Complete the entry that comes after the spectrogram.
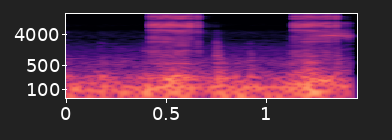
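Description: A power driver whirs in two short bursts, sinking a screw coated in marine adhesive into a 12-foot jon boat, each burst close with a ratcheting mechanical buzz.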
